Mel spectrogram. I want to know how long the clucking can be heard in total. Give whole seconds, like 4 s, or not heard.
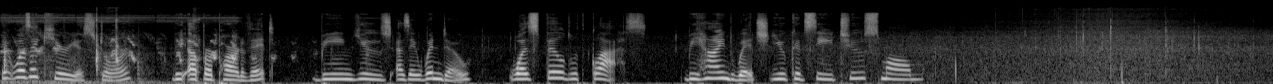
4 s.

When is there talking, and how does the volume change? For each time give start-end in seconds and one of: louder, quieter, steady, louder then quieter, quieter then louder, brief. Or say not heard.
0.0-9.2 steady.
